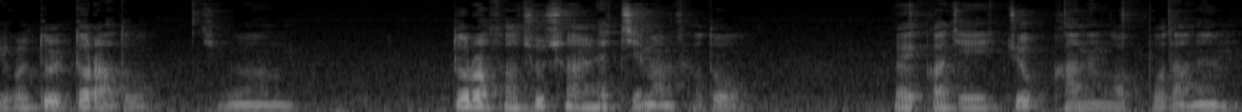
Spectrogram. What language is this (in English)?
Korean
